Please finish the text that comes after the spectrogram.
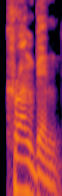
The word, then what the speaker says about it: Khruangbin: Khruangbin.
